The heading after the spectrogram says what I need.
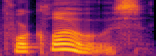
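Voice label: "foreclose", English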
